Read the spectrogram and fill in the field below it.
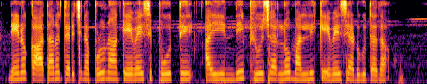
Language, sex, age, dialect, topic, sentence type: Telugu, female, 18-24, Telangana, banking, question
